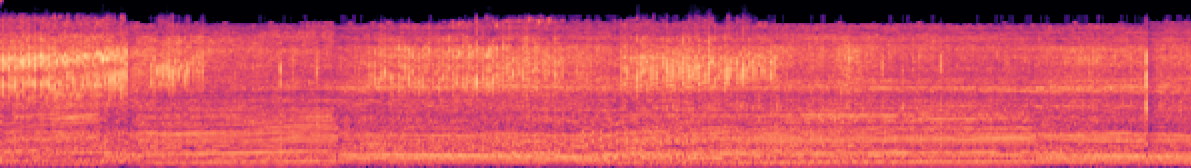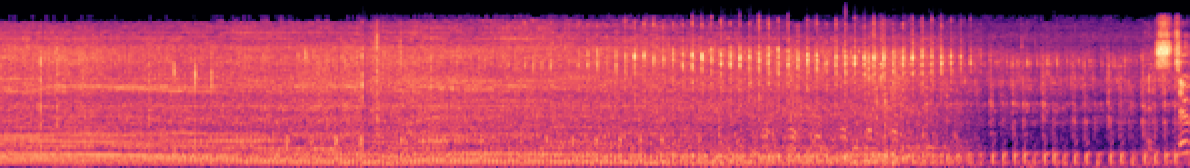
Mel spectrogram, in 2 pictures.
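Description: A custom Honda motorcycle engine at a custom bike gathering, idling steadily and loud and close with a low rumbling drone, with people chatting in the background.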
